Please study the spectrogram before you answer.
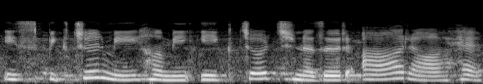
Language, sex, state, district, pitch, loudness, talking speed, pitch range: Hindi, female, Punjab, Fazilka, 225 Hz, -12 LUFS, 125 wpm, 205-250 Hz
